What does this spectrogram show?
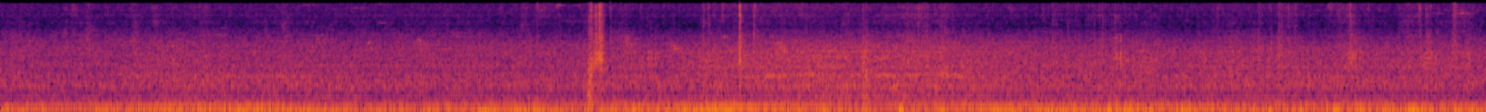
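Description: Steady low engine rumble of a car moving slowly in stop-and-go traffic, heard from inside the cabin. A few sharp clicks come about six to nine seconds in.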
